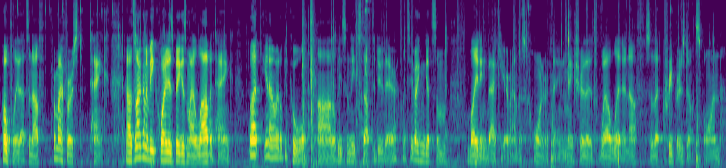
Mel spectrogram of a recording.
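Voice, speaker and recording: A man's voice: mid-range voice, lively intonation, brisk, creaky, background noise. A man casually commenting on his game as he plays, thinking aloud with lots of fillers. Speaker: let's play host.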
